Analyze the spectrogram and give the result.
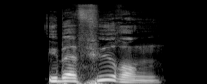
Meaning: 1. flyover, overpass 2. verbal noun of überführen (see verb senses)
- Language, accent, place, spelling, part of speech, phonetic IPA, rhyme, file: German, Germany, Berlin, Überführung, noun, [yːbɐˈfyːʁʊŋ], -yːʁʊŋ, De-Überführung.ogg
